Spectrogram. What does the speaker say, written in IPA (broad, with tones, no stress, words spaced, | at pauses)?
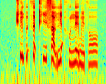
kʰĩ˦˨pɪ˦ʔθɛ˦ʔ kʰi˦sa̰˦˨ʊ̯ ɲä˦ʔhu˨ nḛ˦˨ɪ̯wĩ˨ θɔ˦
